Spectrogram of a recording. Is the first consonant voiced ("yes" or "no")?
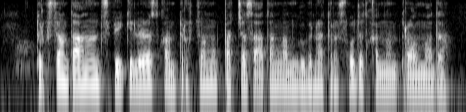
no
